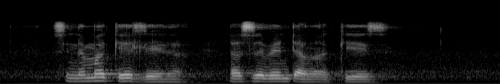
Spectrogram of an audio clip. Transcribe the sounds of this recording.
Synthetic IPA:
sinamaɡ̥ʱɛɮɛla | lasɛɓɛntʼaŋaɡ̥ʱeːzi

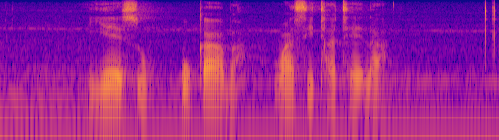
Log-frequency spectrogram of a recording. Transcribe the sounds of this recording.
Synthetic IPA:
jesu | ukʼaɓa | wasitʰatʰɛːla

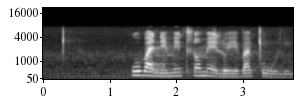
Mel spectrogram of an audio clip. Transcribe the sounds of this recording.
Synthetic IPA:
k̬uɓanemiɬʰɔmɛlɔjɛɓaǀuːli

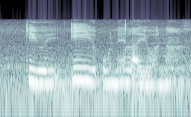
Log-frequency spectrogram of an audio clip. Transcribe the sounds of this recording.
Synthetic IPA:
kʼɪɪjiunɛla̰jɔːna

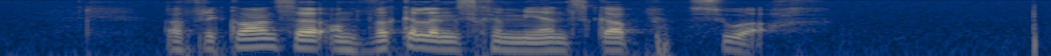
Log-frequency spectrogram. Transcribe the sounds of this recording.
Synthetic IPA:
ʔɐfrikɑːnsəʔɔntvəkələŋsχəmiənskɐpsuɐ̰χ

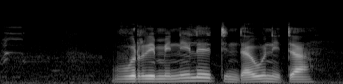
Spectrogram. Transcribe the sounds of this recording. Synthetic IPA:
βuriminiletʼindʱaunitʼa

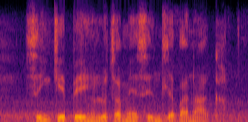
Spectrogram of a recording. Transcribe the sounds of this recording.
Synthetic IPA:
sɪŋ̩kʼepʼeŋ̩lʊt͡sʼamɛsɪn̩t͡ɬʼɛbanaːkʼḁ

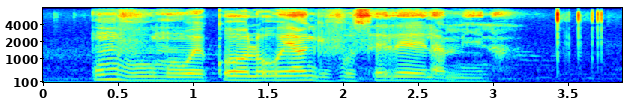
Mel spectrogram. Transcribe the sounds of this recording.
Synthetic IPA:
um̩vumɔwɛk̬ʼɔlɔujaŋɡʱifusɛlɛlamiːna

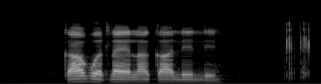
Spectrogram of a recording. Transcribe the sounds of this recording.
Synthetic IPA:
kʼabʊt͡ɬʼaɛlakʼalɪlɪ

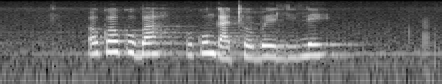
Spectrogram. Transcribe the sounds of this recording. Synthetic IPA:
ɔkʼokʼuɓaukʼuŋɡʱatʰɔɓeliːlɛ

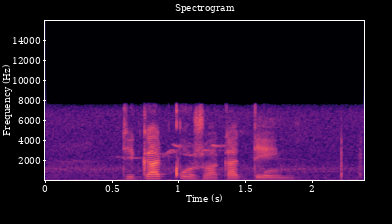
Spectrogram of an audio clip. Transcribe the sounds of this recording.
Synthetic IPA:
dikʼaǃʊzwakʼatʼeːŋ̩

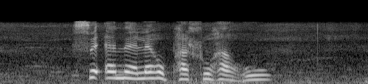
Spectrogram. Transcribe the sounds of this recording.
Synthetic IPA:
sɪʔɛmɛlɛhʊpʰaɬʊɦaɦʊ

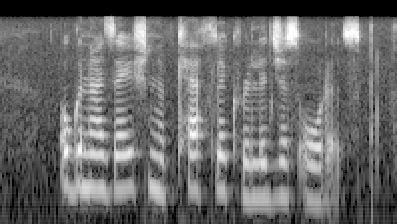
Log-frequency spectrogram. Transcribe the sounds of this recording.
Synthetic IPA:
ʔɔɡənaɪzeɪʃə̃nɔv̥kʰaθlɪkʰɹɪlɪd͡ʒəsɔ̰ːɾə̰z̥

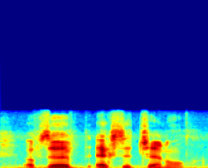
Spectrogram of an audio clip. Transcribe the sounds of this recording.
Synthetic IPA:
ʔɔbzɜːvdɛksət̚t͡ʃɛːnəl

